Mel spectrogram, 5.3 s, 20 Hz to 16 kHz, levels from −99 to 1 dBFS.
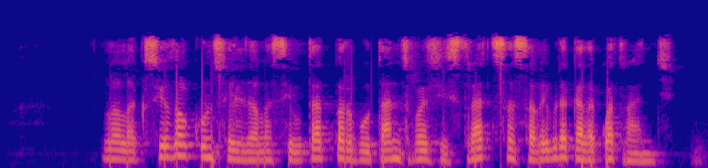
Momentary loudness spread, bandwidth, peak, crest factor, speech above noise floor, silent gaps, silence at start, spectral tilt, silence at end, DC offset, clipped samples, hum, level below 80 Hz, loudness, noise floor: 12 LU; 8.2 kHz; -16 dBFS; 20 dB; 52 dB; none; 0.75 s; -3 dB/octave; 0.3 s; under 0.1%; under 0.1%; none; -66 dBFS; -34 LUFS; -87 dBFS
